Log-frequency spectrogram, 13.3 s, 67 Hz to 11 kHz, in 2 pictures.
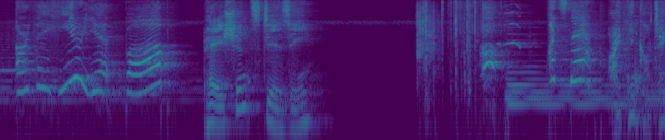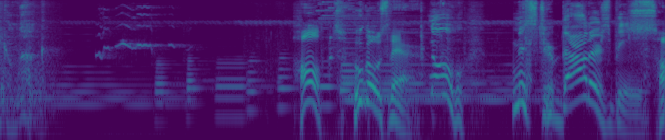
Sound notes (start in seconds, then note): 3.7 rustling; 4.7 gasps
